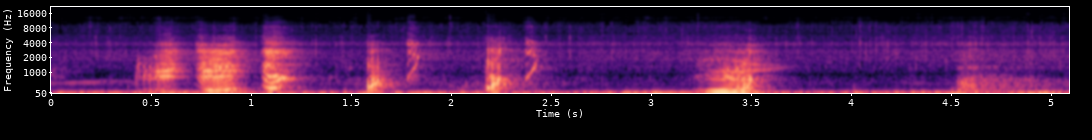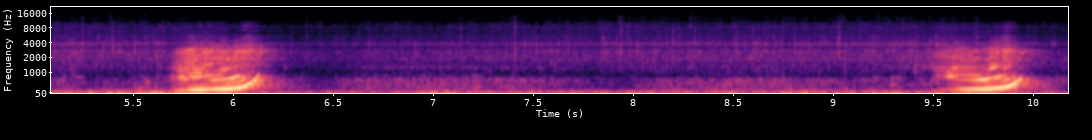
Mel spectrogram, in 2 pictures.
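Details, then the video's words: Male humpback whale singing off Rurutu on 28 September 2024, recorded underwater with a GoPro: a sequence of sweeping moans and upswept whoops rising from low to mid pitch, with short clicky pulses and a long pause between phrases. "Humpback Whale singer"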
